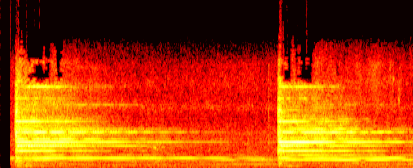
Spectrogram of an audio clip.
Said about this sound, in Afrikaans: Dit is die gelui van die groot klok by die hoofingang van die kasteel. Dit was 'n vorm van beheer wat uitgeoefen was. Jy kan imagine hoe die slawe die klok aangesien het as die sterkste simbool op die plaas van onderdrukking.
